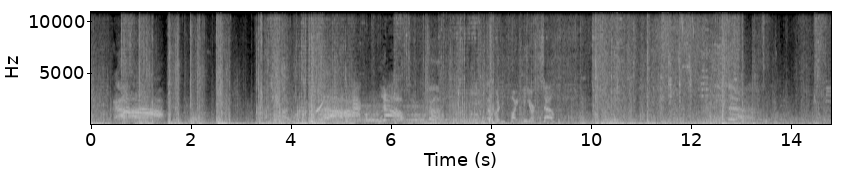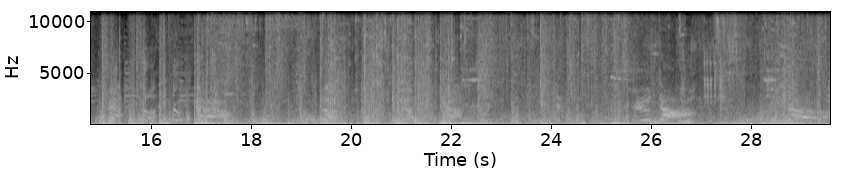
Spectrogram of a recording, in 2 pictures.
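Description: Heavy blows thud and crack in a fast fight.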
